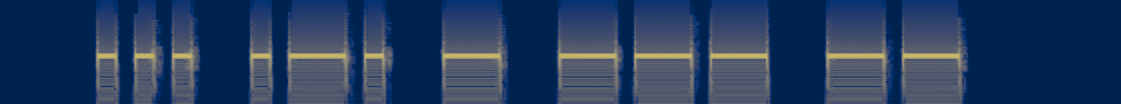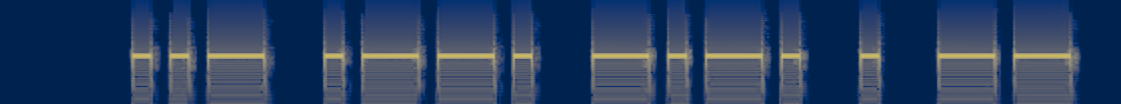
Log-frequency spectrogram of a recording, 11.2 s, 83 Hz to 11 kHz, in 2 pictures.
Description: Morse code, heard as a keyed tone, about 13 wpm, 800 Hz. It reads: SRTOM UPCEM
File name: CW / DET / 1 6 1500C S A 12wpm 3440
